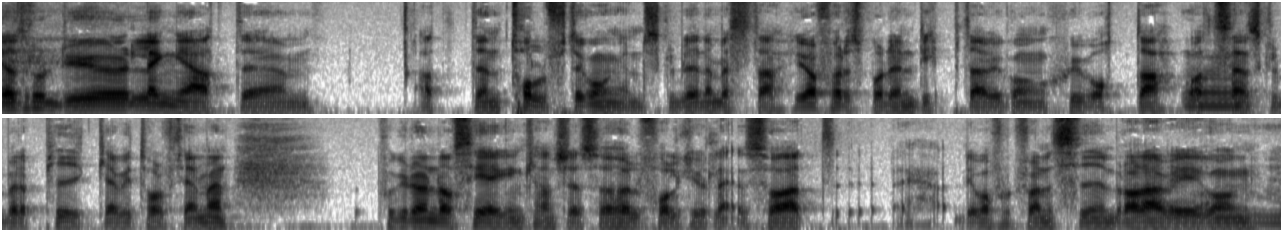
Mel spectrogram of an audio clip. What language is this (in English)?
Swedish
